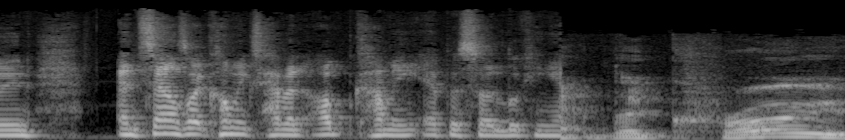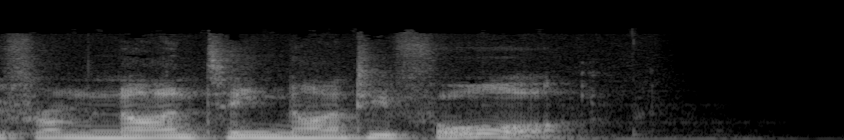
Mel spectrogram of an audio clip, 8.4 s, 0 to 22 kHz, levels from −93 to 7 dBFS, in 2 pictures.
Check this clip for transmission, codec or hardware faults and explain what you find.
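One fault is present, a section at the wrong speed. From 2.82 s, just after "an upcoming episode looking", until 8.45 s, the speech runs at 0.505× speed, likely from being clocked at the wrong rate. Because pitch follows speed, it drops around ten semitones, sounding deep and dragged.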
